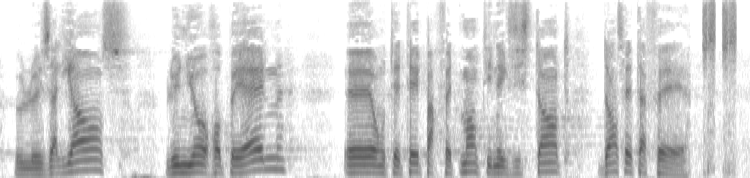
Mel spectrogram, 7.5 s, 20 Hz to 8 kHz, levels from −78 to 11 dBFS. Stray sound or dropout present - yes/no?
yes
